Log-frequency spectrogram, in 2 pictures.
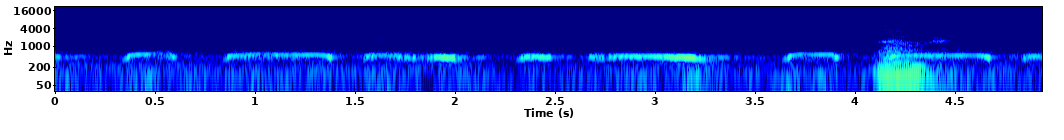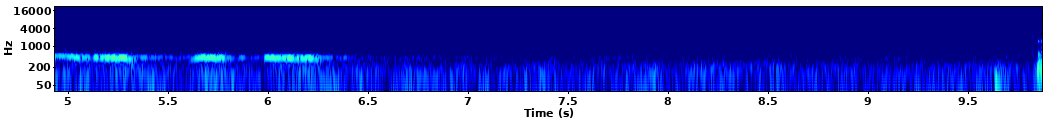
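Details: Common wood pigeon somewhere overhead in woodland by a creek valley gives soft, low hooting coos in a steady, rhythmic phrase.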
